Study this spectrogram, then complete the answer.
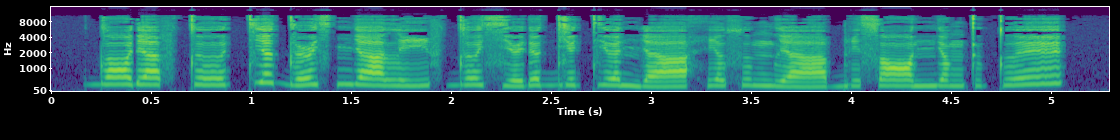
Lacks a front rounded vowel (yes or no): yes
